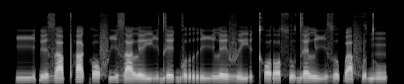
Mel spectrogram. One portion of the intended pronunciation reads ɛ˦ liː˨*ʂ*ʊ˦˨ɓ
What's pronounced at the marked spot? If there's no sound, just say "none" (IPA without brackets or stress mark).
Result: z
